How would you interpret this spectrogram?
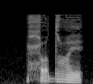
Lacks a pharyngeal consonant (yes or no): no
